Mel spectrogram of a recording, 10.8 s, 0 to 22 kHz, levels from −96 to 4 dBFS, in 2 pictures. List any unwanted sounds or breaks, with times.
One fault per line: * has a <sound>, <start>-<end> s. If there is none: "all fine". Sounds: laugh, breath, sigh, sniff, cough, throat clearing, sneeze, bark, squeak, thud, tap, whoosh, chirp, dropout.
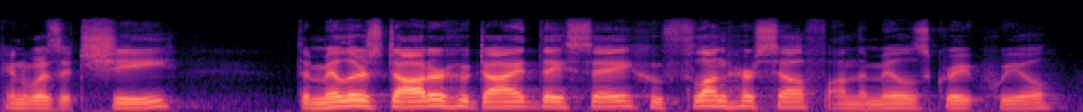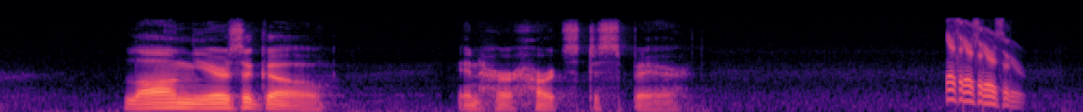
* has a chirp, 10.1-10.6 s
